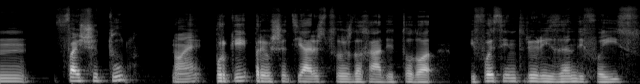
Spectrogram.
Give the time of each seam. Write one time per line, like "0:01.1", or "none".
0:02.1
0:04.5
